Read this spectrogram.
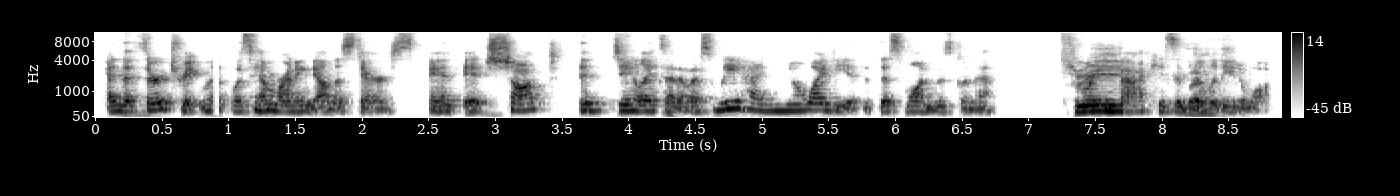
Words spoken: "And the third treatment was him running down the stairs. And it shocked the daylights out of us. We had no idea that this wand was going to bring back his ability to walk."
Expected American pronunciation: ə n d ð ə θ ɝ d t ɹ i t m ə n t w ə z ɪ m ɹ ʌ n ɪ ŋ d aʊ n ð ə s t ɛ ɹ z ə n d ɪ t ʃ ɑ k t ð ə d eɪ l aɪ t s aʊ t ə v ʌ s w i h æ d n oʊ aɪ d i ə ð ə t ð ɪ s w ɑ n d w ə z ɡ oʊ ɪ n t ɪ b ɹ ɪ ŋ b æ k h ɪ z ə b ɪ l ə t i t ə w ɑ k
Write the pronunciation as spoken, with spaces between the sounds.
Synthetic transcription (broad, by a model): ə n ð ə θ ɝ d t ɹ i t m ə n t w ə z ɪ m ɹ ʌ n ɪ ŋ d aʊ n ð ə s t ɛ ɹ z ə n ɪ t ʃ ɑ k t ð ə d eɪ l aɪ t s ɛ t ə v ʌ s w i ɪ d n oʊ aɪ d i ə ð ə t ð ɪ s w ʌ n w ə z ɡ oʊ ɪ n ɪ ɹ ɹ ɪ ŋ b æ k h ɪ z ə b ɪ l ə t i t ə w ɑ k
